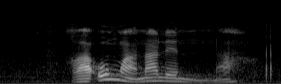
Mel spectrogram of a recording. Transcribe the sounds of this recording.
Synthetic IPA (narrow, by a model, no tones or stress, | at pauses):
ɣaʔʊŋwanalɪn̩ːna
